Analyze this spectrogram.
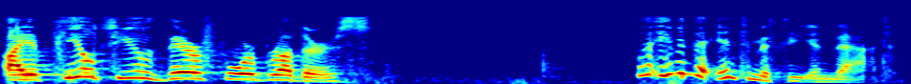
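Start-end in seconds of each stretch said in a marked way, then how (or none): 0.0-2.5 earnest appeal. Acted. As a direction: appeal urgently, pushing the words out. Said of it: "you can picture Paul on his knees".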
